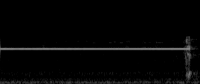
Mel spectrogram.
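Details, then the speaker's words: Automated external defibrillator demonstration: steady high electronic tone ending in a brief click as the shock is delivered, then the voice prompt "Shock delivered. Be sure emergency medical services have been called. It is safe to touch the patient." "Shock delivered. Be sure emergency medical services have been called. It is safe to touch the patient."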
